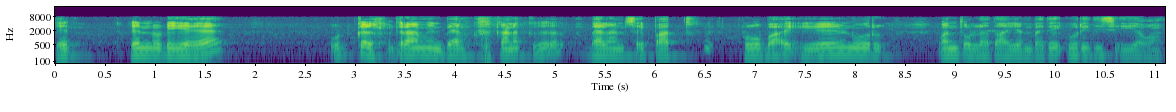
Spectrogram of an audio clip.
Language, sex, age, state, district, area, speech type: Tamil, female, 60+, Tamil Nadu, Viluppuram, rural, read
